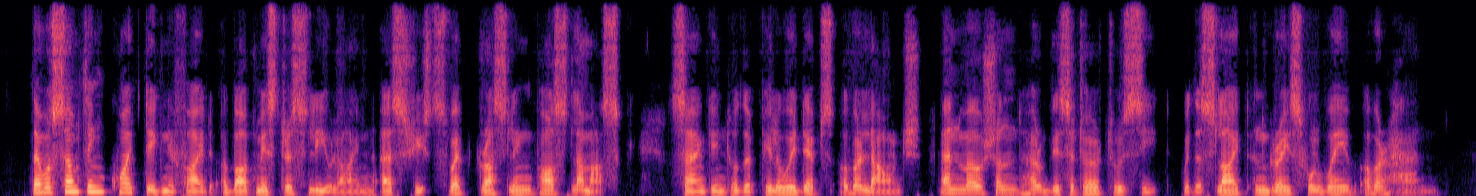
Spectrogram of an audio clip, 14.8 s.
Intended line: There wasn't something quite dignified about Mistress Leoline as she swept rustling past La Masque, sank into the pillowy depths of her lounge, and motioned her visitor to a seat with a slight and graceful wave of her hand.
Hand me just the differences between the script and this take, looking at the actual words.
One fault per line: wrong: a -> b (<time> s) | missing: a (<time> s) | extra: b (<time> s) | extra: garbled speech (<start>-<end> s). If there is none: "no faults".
wrong: wasn't -> was (0.4 s)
